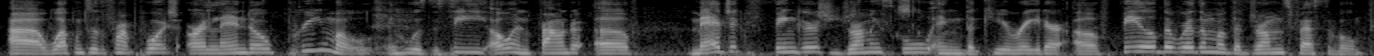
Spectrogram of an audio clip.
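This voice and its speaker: A radio co-host welcoming and questioning a guest in a measured, friendly way. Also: medium pitch, a bit bright. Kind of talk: radio talk show.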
